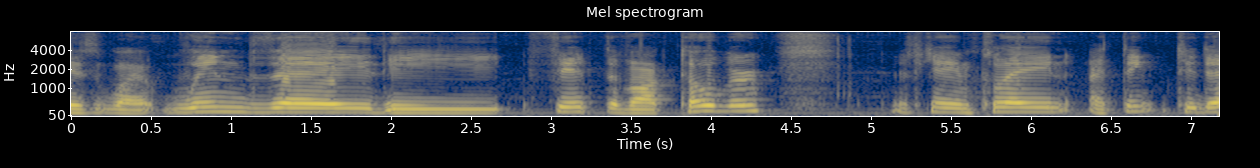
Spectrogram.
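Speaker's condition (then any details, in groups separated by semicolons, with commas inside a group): Cerebral palsy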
